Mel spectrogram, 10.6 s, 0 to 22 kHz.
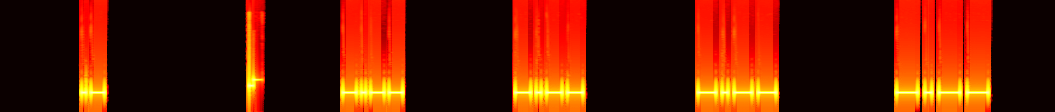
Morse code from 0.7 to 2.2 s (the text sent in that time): A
